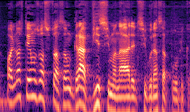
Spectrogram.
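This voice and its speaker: Here a man talks at a medium pitch. His voice rises and falls very widely. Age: 60s. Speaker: politician. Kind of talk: radio interview.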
